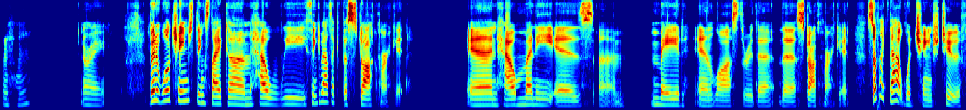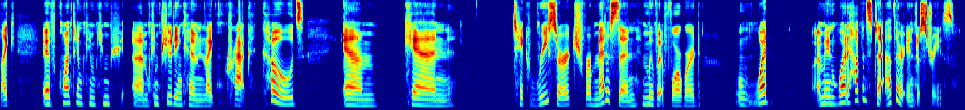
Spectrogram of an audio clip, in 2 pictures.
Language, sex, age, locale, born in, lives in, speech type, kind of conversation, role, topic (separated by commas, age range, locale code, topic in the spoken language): English, female, 50-54, en-US, United States, United States, conversation, podcast, host, How do you think emerging technologies will shape our daily lives in the coming years?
